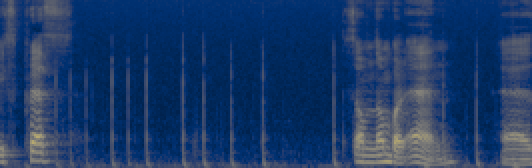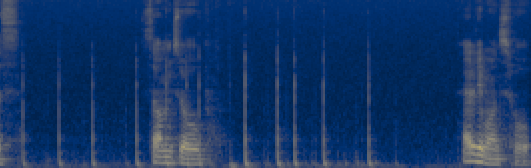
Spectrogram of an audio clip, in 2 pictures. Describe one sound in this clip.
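A stylus taps and scratches on a glass tablet.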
